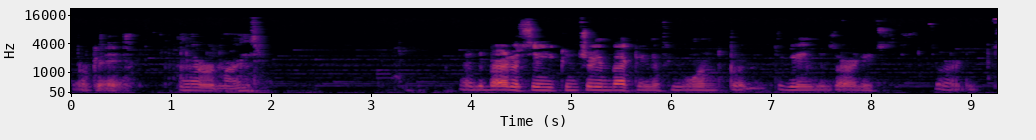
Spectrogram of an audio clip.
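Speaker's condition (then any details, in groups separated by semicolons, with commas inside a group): Quadriplegic cerebral palsy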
